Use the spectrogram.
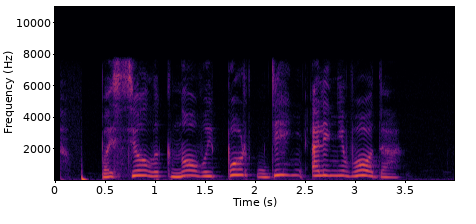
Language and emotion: Russian, positive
